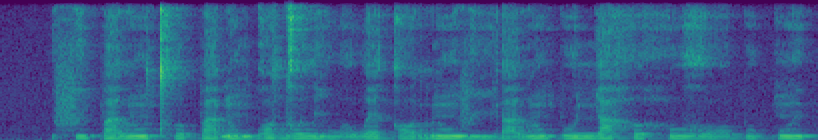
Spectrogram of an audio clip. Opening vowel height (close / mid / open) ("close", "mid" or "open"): close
